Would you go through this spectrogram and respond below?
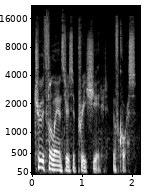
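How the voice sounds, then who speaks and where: An actor voicing a composed, dry-witted adult official in a video game, speaking in a wry, quietly commanding way. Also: male voice, lowish voice, sing-song, normal speed, heavily acted. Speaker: game character.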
